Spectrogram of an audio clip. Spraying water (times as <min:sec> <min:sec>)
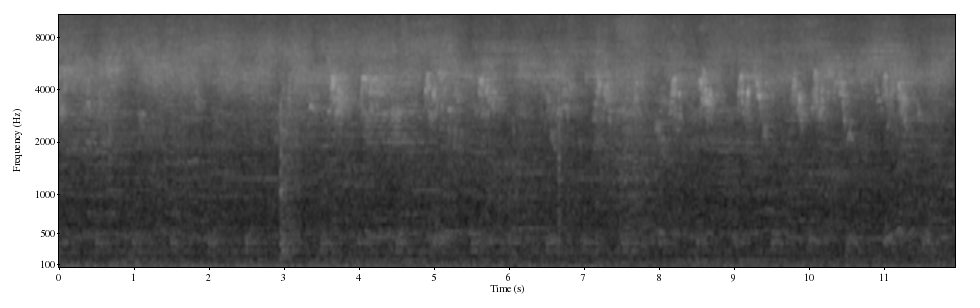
0:00.0 0:08.6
